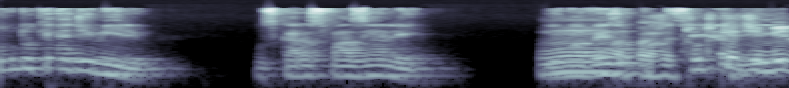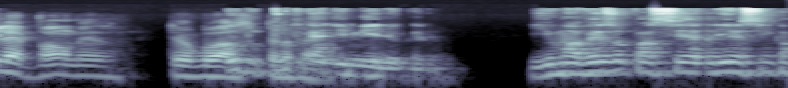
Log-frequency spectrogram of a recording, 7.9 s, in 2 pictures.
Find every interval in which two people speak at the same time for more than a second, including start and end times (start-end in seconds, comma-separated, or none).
2.7-4.0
